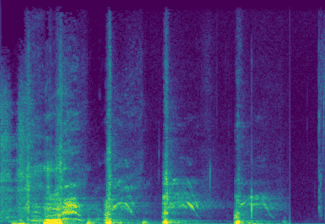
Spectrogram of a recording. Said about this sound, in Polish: Będziesz musiał ten kaszel ostro wycinać.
